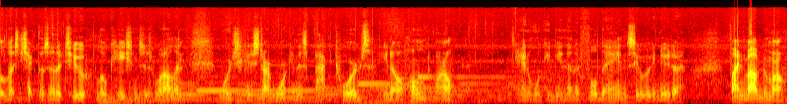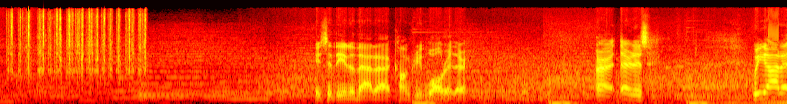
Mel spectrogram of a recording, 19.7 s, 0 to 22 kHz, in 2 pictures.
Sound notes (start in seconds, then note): 9.9 keyboard clacking; 10.4 somber music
